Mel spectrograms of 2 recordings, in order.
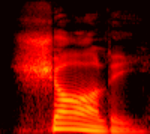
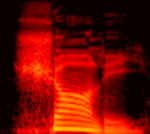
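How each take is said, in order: No difference in how they are said.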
